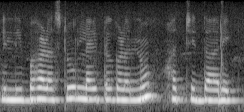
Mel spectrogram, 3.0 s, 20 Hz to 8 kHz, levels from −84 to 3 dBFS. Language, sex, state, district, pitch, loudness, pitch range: Kannada, female, Karnataka, Bidar, 255 Hz, -13 LUFS, 250-265 Hz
